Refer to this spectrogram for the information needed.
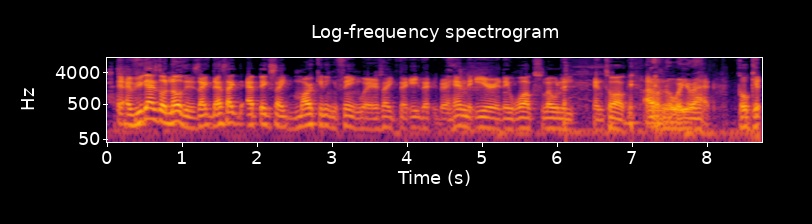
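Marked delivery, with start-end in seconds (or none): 7.2-8.8 grainy, croaking, rough and creaky comic-book villain voice. Talking to viewers about Epic's marketing, Joker voice. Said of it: "that's my best Joker voice".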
